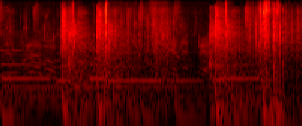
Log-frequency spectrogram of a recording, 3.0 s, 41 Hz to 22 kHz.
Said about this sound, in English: I hit him 3 times with this shotgun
